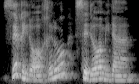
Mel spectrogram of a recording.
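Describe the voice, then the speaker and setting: A woman's voice: on the low side, sing-song, a little mellow, reverberant. A woman teaching young children their letters, drawing out sounds in a sing-song way in a classroom. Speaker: primary school teacher.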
